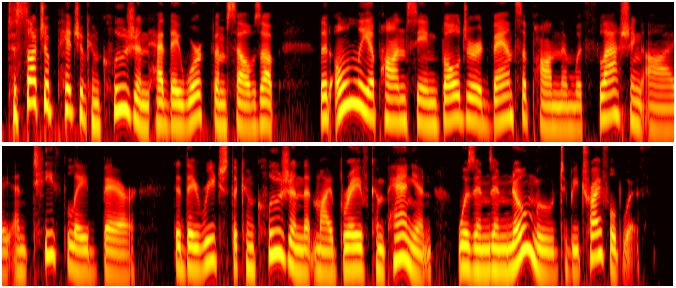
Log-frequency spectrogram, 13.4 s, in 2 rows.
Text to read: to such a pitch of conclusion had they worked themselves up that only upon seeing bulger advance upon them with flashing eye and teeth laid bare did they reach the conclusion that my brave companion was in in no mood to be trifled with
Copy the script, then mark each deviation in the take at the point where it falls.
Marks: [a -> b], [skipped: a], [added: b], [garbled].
to such a pitch of conclusion had they worked themselves up that only upon seeing bulger advance upon them with flashing eye and teeth laid bare did they reach the conclusion that my brave companion was in in no mood to be trifled with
